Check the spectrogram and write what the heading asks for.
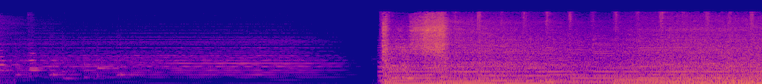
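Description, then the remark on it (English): Pam Jahnke's suburban truck driving across Wisconsin: the engine roars in abruptly after a soft, fading tone, its loud rumble and road noise sustaining steadily to the end with no one speaking. “There goes Pam Jahnke across Wisconsin in her suburban truck.”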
